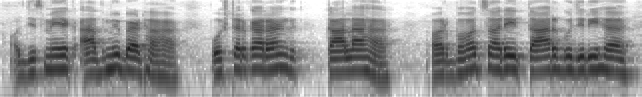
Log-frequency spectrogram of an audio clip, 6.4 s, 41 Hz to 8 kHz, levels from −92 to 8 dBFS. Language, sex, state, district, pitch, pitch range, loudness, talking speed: Hindi, male, Jharkhand, Garhwa, 180 Hz, 155-190 Hz, -15 LUFS, 150 wpm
